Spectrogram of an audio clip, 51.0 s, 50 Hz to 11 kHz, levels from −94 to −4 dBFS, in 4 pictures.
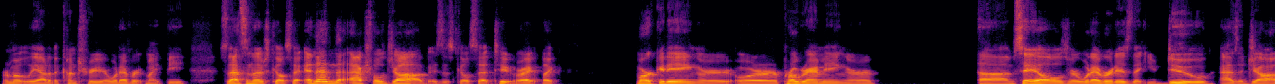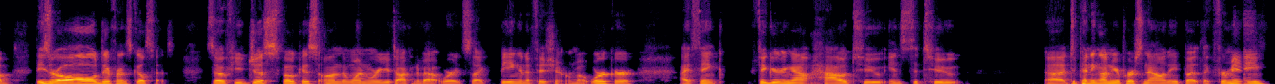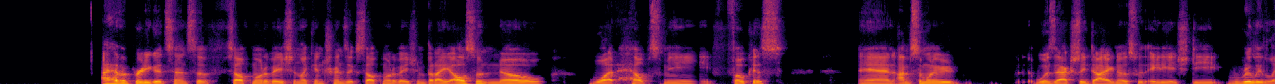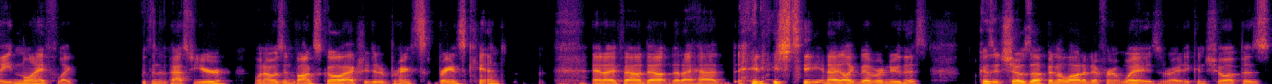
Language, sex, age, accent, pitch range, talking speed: English, male, 20-39, American, 110-130 Hz, 195 wpm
